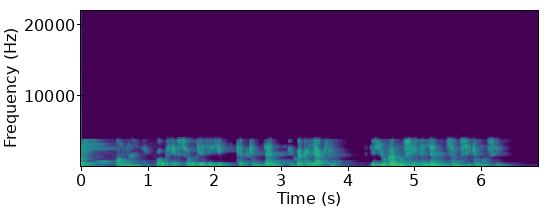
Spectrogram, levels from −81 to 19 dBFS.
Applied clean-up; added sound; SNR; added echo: classical method WPE with log-MMSE.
